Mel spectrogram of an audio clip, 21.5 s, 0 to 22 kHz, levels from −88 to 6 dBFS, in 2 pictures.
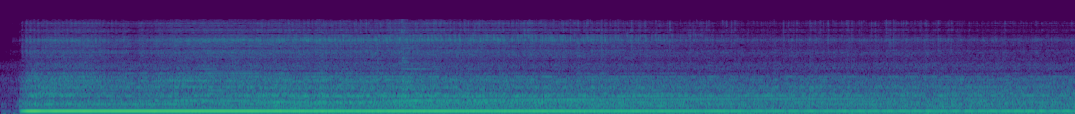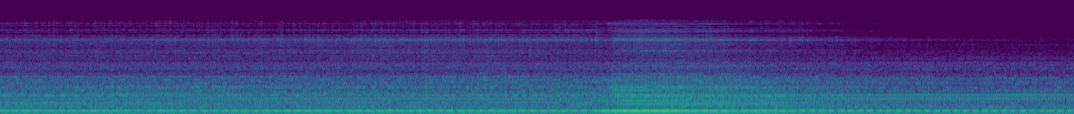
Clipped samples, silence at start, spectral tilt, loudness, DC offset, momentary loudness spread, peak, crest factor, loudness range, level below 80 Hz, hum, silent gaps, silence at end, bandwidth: under 0.1%; 0.05 s; -7 dB/octave; -32 LUFS; under 0.1%; 11 LU; -18 dBFS; 12 dB; 9 LU; -48 dBFS; none; none; 0 s; 10.5 kHz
